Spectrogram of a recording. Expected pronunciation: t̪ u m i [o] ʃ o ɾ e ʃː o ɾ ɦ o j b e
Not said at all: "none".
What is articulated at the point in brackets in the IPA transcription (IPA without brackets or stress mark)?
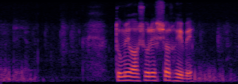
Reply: ɔ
